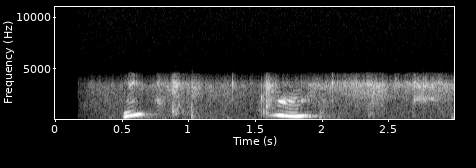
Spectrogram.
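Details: Siamese cats bred at Cattery Van Scarlettini, described as talking cats, give two short tonal meows indoors, the first rising sharply, the second longer and falling, about a second apart, with faint background murmur.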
